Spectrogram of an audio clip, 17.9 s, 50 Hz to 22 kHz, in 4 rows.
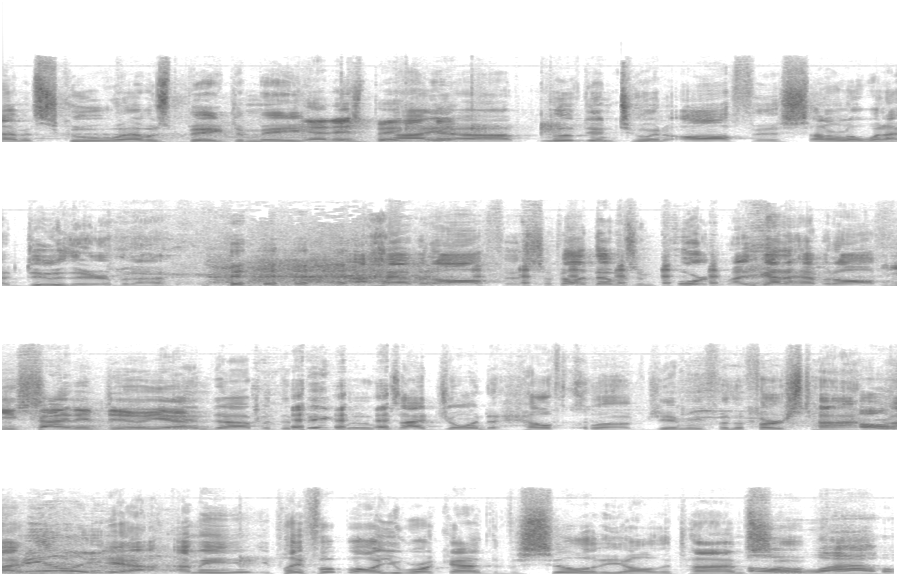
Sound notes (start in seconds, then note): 13.0 laughter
